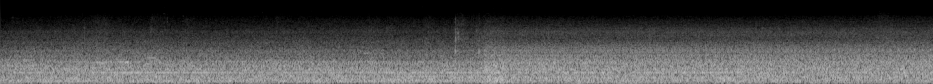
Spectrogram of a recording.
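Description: Steady mechanical drone of a diesel-hauled passenger train standing at a station platform: a constant hum over an even rumble.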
